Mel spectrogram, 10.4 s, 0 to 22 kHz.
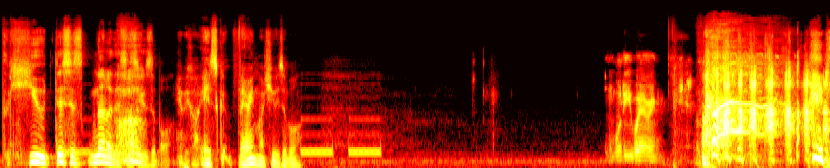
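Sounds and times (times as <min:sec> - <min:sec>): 
quiet hum: 0:00.0 - 0:10.3
speech: 0:00.4 - 0:03.9, 0:10.2 - 0:10.3
outgoing WhatsApp call ringing tone: 0:03.8 - 0:04.8
laughter: 0:08.7 - 0:10.3.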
